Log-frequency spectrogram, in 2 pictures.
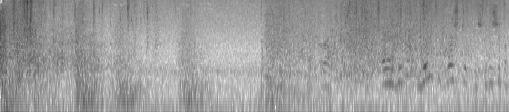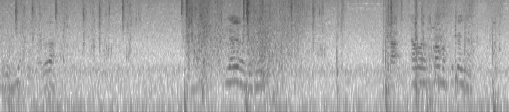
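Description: Water rushes and flows steadily.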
